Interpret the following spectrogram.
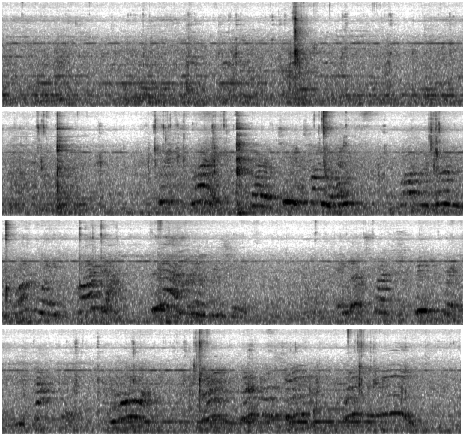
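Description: Faint voices in the background, with a few light clicks of a metal spoon against a plate.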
